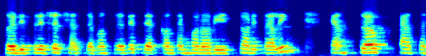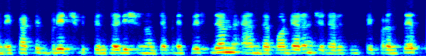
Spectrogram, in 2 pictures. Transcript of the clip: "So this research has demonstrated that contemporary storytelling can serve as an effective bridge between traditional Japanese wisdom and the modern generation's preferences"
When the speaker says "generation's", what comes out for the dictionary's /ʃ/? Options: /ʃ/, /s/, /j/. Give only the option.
/s/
